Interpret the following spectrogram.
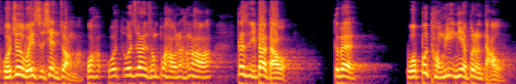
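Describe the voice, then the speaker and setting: A man's voice: on the high side, a little mellow. An older man, a talk show guest arguing emphatically and firing off rhetorical questions. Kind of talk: political talk show debate.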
